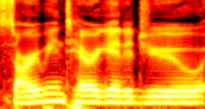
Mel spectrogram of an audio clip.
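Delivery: ordinary delivery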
